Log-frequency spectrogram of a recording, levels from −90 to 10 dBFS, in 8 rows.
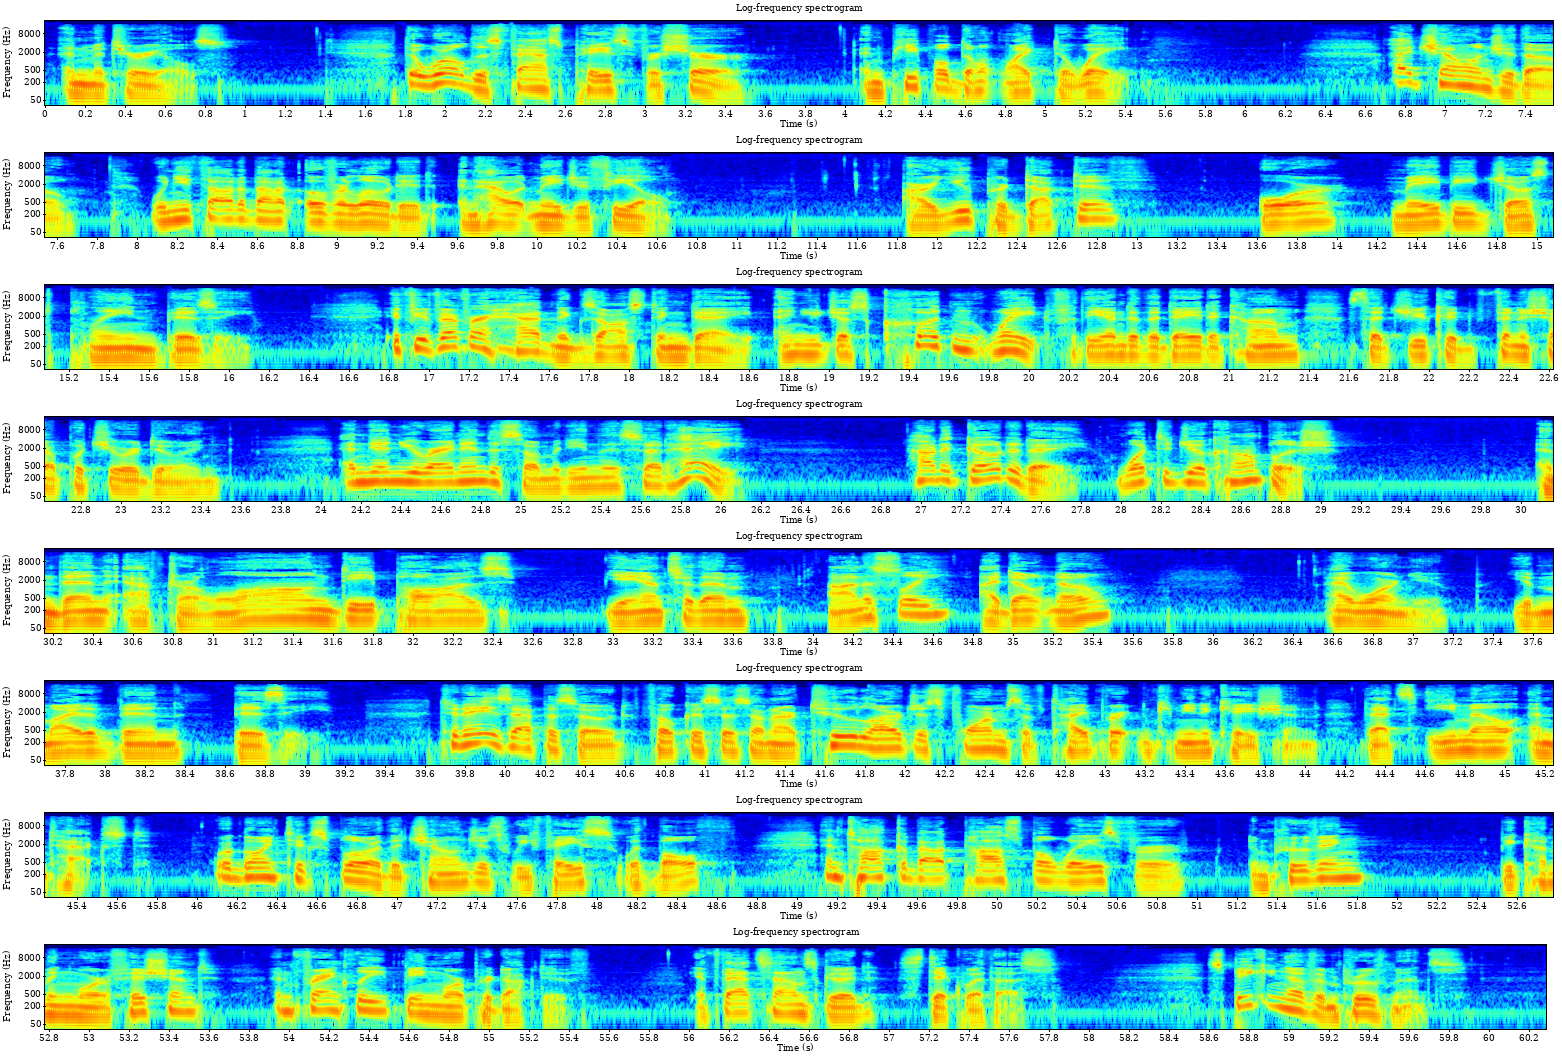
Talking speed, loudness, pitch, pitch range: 155 wpm, -17 LUFS, 110 Hz, 95-125 Hz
